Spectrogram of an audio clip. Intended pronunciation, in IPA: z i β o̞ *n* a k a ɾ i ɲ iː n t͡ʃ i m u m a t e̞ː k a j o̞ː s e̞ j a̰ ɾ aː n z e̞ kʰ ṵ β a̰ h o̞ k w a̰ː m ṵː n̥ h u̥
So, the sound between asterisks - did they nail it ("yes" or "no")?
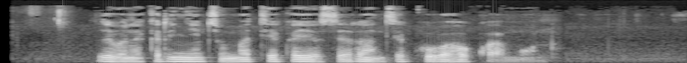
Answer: yes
